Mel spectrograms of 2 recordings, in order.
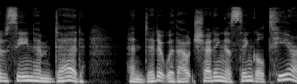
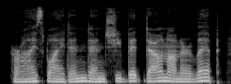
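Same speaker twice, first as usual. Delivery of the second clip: ordinary delivery, nothing marked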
